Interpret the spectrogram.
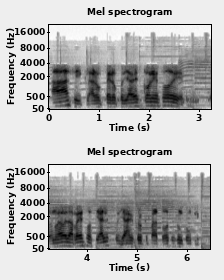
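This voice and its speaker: A man, a radio show guest giving soft-spoken, hesitant answers. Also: medium pitch, steady tone, brisk, highs cut off, faint music behind. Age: 20s.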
